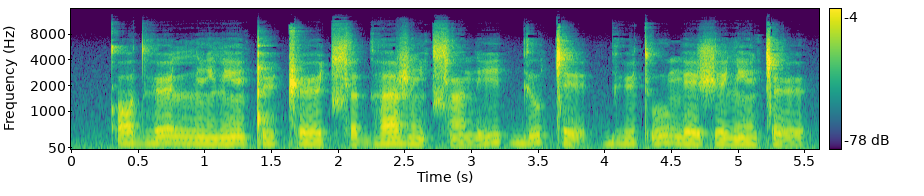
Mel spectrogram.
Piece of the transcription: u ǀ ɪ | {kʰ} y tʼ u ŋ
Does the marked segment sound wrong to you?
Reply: yes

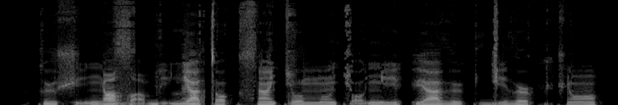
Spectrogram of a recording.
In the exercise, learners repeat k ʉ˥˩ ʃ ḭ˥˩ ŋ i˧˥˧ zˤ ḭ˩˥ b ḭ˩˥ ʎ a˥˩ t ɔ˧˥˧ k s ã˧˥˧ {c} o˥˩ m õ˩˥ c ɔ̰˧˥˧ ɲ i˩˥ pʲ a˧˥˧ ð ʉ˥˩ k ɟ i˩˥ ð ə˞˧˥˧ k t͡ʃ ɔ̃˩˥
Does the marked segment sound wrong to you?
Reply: no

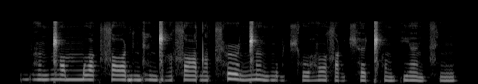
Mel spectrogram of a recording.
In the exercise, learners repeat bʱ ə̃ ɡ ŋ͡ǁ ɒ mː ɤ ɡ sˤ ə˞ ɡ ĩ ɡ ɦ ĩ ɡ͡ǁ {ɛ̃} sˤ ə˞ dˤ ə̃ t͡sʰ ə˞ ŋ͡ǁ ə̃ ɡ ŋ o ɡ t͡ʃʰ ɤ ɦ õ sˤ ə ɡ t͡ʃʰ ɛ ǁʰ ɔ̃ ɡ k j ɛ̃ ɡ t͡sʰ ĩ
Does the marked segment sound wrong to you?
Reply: no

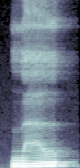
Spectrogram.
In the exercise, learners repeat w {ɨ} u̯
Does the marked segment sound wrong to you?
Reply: no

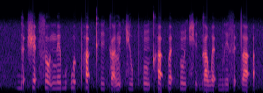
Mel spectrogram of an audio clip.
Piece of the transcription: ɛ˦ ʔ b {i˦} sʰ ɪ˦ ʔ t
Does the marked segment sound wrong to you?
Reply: no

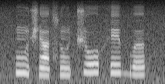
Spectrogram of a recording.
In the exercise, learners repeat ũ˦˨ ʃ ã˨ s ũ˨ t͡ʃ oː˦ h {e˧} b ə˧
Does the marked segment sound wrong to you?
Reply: yes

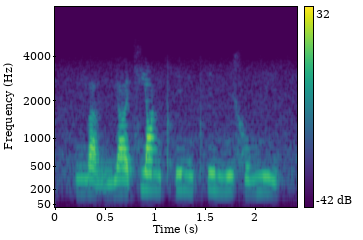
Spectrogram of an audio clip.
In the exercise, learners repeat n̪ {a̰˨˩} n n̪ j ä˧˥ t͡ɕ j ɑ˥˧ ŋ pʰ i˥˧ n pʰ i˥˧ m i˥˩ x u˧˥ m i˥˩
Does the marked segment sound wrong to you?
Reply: no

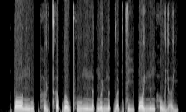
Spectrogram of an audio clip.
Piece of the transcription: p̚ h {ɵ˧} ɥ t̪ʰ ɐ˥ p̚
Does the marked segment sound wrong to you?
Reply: yes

